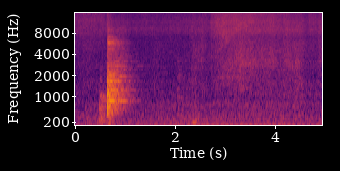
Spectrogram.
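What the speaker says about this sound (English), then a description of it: "I'm going to apply another spray of non-cooking spray." A short, sharp hiss of cooking spray onto a pan bursts once, close and loud, then fades into quiet kitchen background hum.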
